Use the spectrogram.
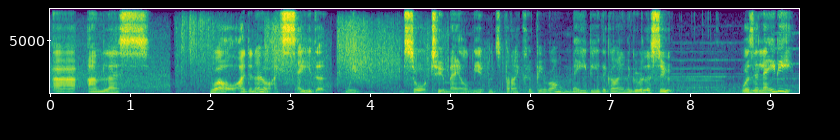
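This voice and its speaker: A man's voice: medium pitch, expressive, moderate pace, noisy background. A man giving sardonic, exasperated scene-by-scene commentary on a television episode as a podcast reviewer. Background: TV episode soundtrack with music.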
